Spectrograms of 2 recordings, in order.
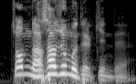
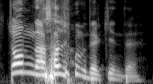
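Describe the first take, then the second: First: Said in the usual way. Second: Higher, louder plaintive wish; voiced complaint of someone long unwell; exasperated wishing. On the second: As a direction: press the wish out emphatically. Repeats the sufferer's wish more urgently.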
